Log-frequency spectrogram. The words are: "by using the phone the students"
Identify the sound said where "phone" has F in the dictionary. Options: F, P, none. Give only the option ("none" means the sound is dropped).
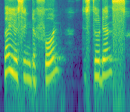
F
